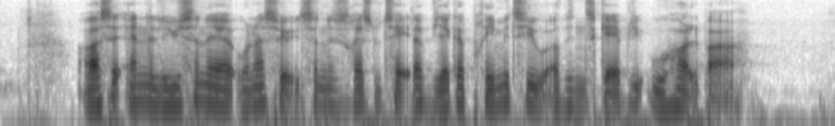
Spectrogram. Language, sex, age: Danish, male, 25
